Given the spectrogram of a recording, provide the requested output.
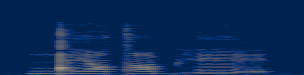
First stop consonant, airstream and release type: click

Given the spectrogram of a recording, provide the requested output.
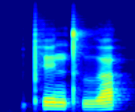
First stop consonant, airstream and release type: aspirated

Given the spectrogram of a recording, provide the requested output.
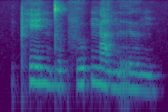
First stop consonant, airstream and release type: aspirated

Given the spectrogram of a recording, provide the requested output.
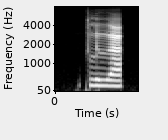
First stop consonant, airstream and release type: plain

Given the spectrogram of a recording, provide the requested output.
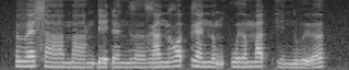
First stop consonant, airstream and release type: implosive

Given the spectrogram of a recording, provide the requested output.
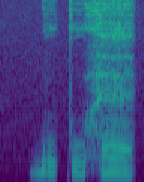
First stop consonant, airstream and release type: implosive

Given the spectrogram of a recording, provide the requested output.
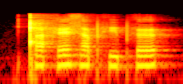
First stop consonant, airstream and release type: click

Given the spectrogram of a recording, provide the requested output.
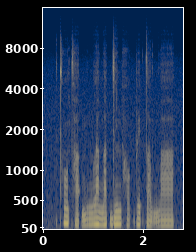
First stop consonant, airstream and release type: aspirated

